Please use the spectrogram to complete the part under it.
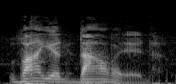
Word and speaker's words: Valladolid: Walsh continues, there is no doubt about the laxity of the monasteries of Seville and Valladolid would be the correct pronunciation,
